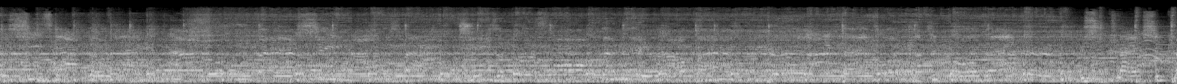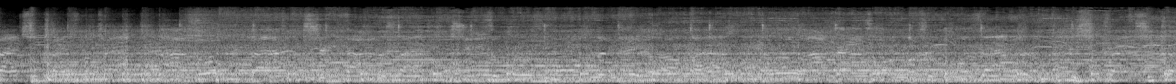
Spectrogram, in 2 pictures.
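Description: Live country-rock band playing loudly on stage, with electric guitars and drums, heard from within the audience.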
